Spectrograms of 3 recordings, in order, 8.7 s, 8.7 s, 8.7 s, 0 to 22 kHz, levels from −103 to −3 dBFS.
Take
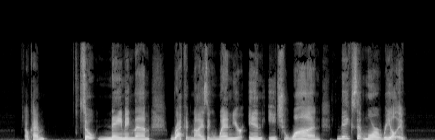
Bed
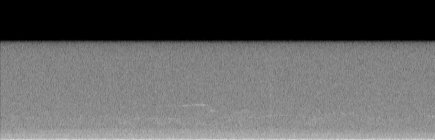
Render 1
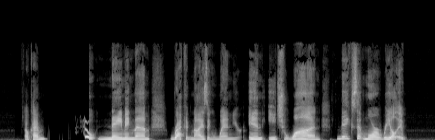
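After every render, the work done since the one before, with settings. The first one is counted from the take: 0:00.87–0:01.79: three sine waves on the formant tracks
0:04.05–0:04.86: fade out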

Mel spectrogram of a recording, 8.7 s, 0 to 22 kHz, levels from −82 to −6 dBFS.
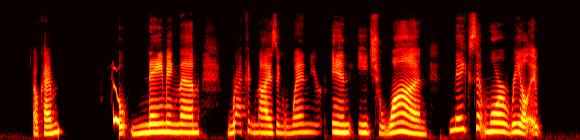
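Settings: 0:03.51–0:03.91: downward compressor 10 to 1, threshold −28 dBFS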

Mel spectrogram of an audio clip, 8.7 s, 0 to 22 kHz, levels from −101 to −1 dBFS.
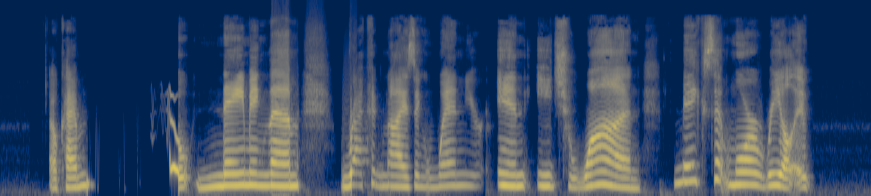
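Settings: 0:02.71–0:03.57: leveller curve on the samples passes 1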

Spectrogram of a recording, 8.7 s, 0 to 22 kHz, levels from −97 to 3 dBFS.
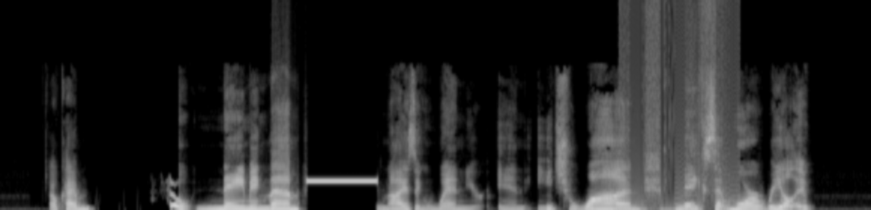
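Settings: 0:03.06–0:03.77: beep over 3,170 Hz −20.5 dBFS
0:04.86–0:05.47: downward compressor, threshold −34 dBFS
0:06.18–0:07.39: converter with a step at zero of −32 dBFS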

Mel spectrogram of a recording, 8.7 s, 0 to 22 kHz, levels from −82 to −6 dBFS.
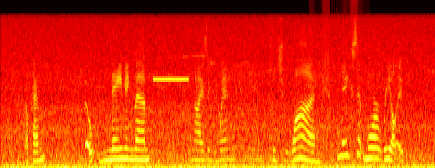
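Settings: mix in bed −4 dB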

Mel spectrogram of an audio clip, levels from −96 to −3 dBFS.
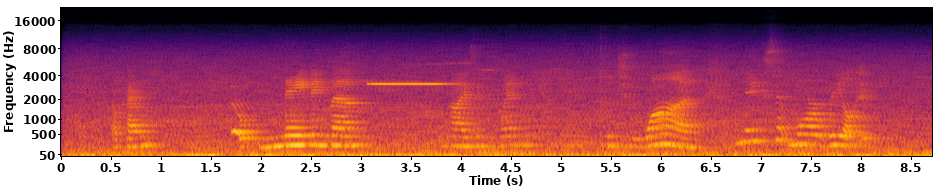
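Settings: high-frequency loss of the air 140 metres
flutter between parallel walls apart 7.3 metres, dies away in 0.7 s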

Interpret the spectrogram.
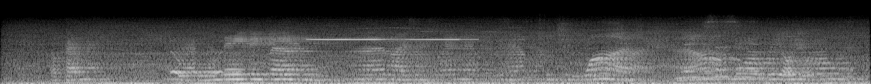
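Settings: delay that plays each chunk backwards 656 ms, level −3 dB
single-tap delay 195 ms −7.5 dB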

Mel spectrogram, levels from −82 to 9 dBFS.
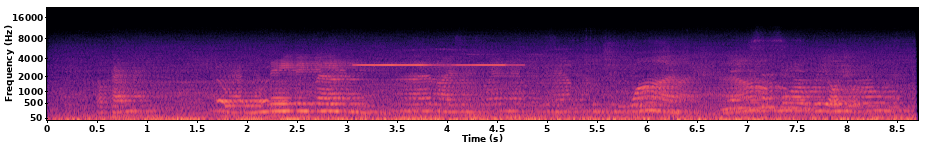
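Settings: level −3 dB

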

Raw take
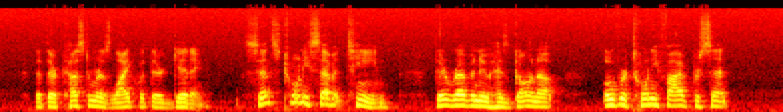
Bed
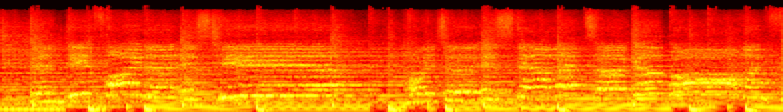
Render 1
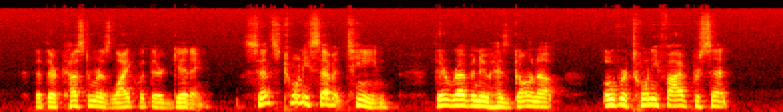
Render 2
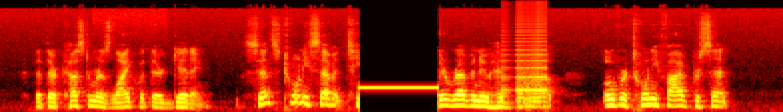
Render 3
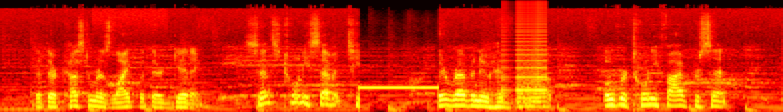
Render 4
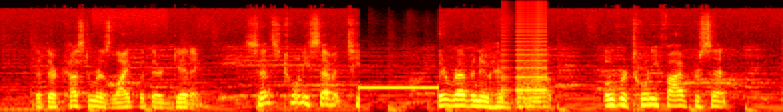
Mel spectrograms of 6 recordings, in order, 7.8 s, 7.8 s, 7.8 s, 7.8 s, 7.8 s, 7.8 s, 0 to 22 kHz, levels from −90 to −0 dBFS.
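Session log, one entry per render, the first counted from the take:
noise reduction from a noise print 6 dB
0:00.92–0:01.68: parametric band 12,000 Hz +6.5 dB 1.4 octaves; 0:03.59–0:04.38: beep over 808 Hz −17 dBFS; 0:05.01–0:05.47: samples sorted by size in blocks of 64 samples
mix in bed −17 dB
level −1.5 dB

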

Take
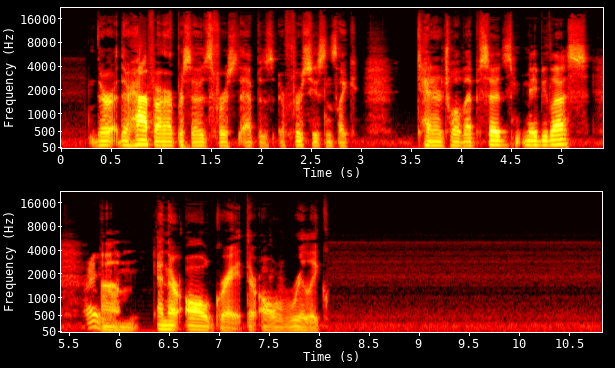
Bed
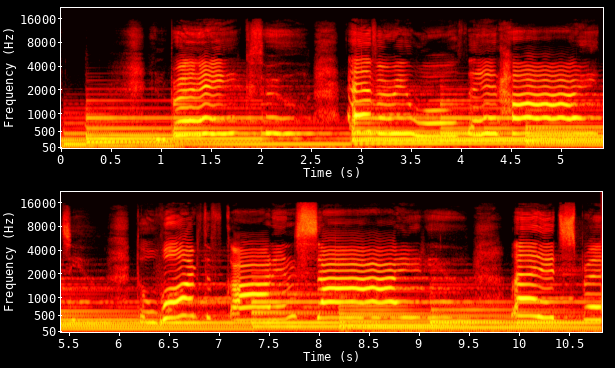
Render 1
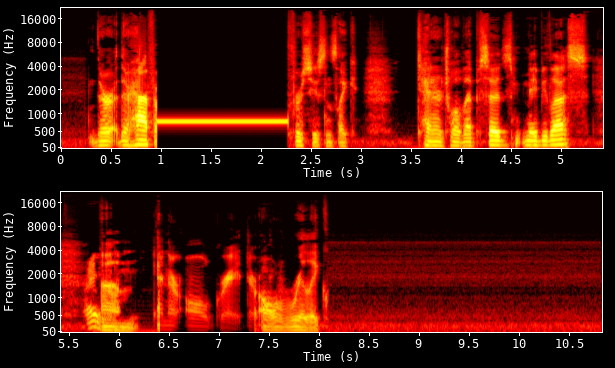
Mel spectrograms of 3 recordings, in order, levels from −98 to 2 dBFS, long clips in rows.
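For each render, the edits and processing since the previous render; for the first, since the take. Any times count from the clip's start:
0:00.96–0:02.28: beep over 783 Hz −23.5 dBFS
0:04.99–0:05.88: high-shelf EQ 8,700 Hz +7 dB
0:06.41–0:07.37: pair of resonant band-passes 2,400 Hz, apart 0.84 octaves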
